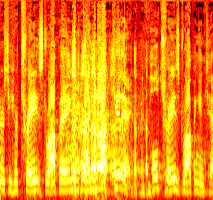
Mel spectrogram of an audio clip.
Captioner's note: laughter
